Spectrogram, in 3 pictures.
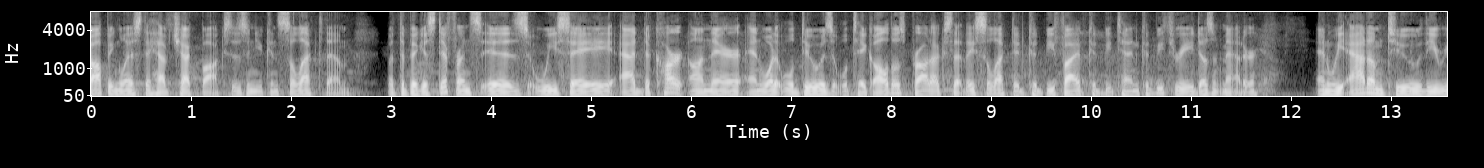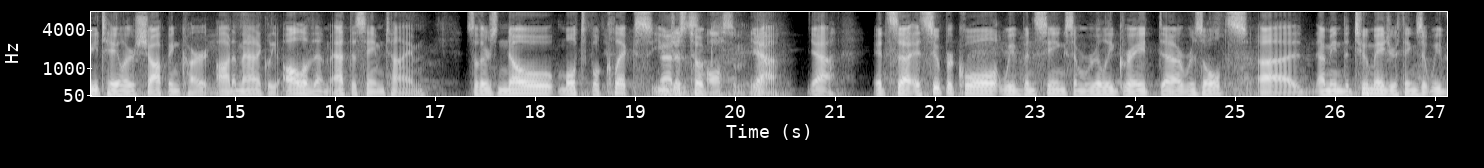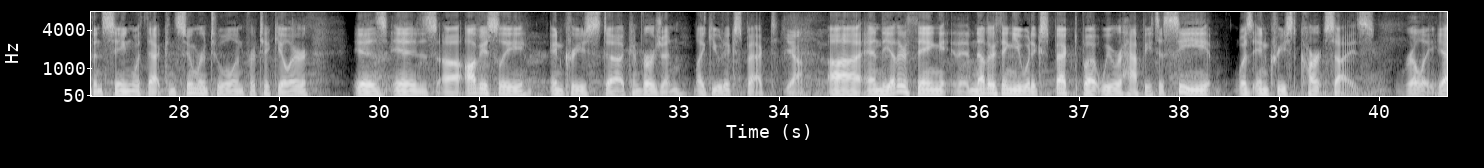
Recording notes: LIVE from HAVEN 2022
